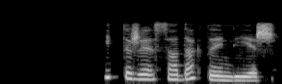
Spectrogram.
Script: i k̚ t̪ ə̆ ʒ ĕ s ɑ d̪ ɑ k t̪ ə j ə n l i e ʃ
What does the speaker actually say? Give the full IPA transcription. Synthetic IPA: i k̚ t̪ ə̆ ʒ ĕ s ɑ d̪ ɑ k t̪ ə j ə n l i e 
